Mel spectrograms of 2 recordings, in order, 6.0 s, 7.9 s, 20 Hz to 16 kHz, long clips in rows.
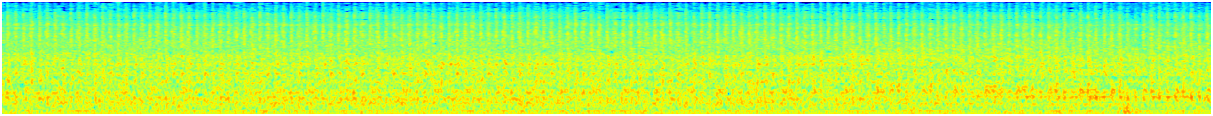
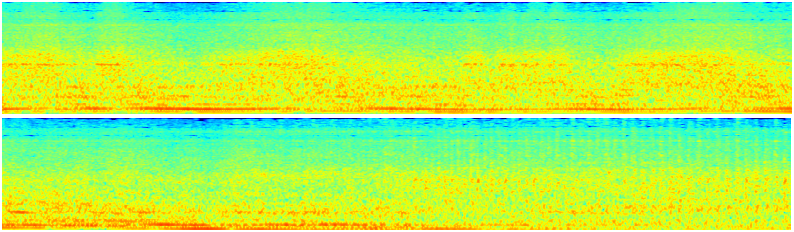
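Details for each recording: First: Mitsubishi Canter HDL 136 diesel truck, after the injection pump was rebuilt following a broken timer whose fragments fell into the oil sump: steady, even clatter with no misses or heavy knock. Normal, smooth running with the bearings found unscratched. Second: Mitsubishi Canter HDL 136 diesel box truck before repair: revs up and down with uneven, wavering drone that won't settle; rough running from injection pump timer found broken, fragments in oil pan, bearings unharmed.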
